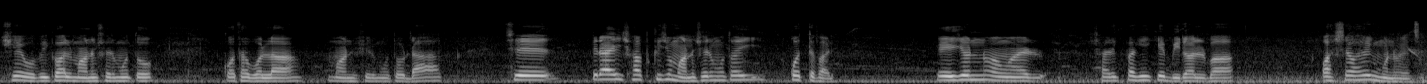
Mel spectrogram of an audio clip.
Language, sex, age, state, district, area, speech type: Bengali, male, 18-30, West Bengal, Uttar Dinajpur, urban, spontaneous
